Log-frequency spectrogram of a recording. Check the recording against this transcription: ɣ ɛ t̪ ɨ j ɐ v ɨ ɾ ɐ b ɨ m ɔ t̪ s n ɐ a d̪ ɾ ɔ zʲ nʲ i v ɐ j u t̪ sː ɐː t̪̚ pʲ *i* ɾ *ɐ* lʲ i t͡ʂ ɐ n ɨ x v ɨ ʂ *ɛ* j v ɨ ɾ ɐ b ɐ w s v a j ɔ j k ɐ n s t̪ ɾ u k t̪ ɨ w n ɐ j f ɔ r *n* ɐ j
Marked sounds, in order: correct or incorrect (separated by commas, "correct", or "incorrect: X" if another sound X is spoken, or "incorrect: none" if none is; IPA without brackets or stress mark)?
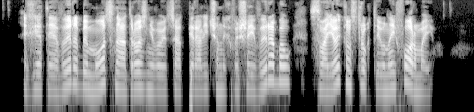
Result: incorrect: ɛ, incorrect: a, correct, incorrect: m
